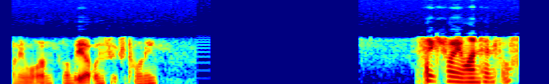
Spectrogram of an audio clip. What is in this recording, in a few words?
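Sheriff's Office Dispatch; WSO DISP 1; wake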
